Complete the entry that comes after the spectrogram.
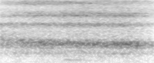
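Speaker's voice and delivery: sharp breathless gasp; mock shocked gasp. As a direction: gasp as if scandalised. Shocked by remembered slight.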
